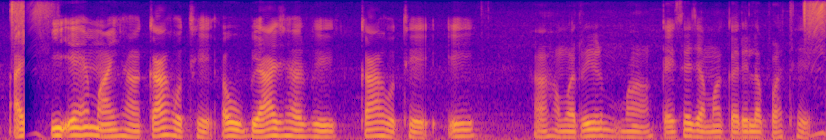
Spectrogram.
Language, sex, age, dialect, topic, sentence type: Chhattisgarhi, male, 18-24, Eastern, banking, question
